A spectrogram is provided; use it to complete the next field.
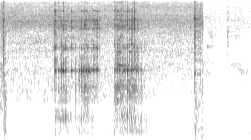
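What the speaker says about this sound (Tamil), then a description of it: "இப்போ நம்ம முந்திரி பக்கோடாவை எடுத்துடலாம்." Fried cashew pakoda is scooped from bubbling oil with a metal ladle, giving two bursts of clattering, sizzling scrapes and a sharp clink, followed by a near-silent pause.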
